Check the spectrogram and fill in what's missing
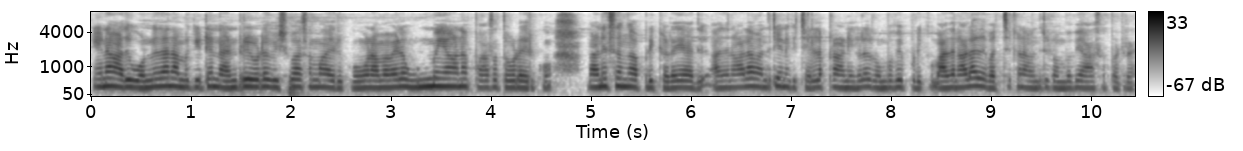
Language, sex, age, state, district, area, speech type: Tamil, female, 30-45, Tamil Nadu, Pudukkottai, rural, spontaneous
